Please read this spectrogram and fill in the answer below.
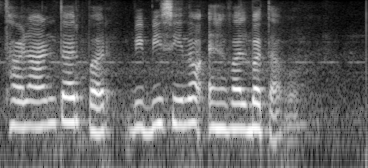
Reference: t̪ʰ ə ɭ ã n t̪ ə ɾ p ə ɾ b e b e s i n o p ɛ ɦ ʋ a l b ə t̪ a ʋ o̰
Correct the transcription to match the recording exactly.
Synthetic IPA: t̪ʰ ə ɭ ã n t̪ ə ɾ p ə ɾ b i b i s i n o ʔ ɛ ɦ ʋ a l b ə t̪ a ʋ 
